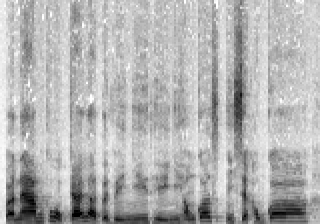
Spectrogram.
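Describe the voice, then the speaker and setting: A woman's voice: a little high, a little fast. A young woman with a southern Vietnamese accent chatting casually as a guest, emphatic and repeating words as she explains. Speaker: guest, stand-up comedian. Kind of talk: casual chat.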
